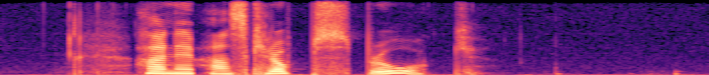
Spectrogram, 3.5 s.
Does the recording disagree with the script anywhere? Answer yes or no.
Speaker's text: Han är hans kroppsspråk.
no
